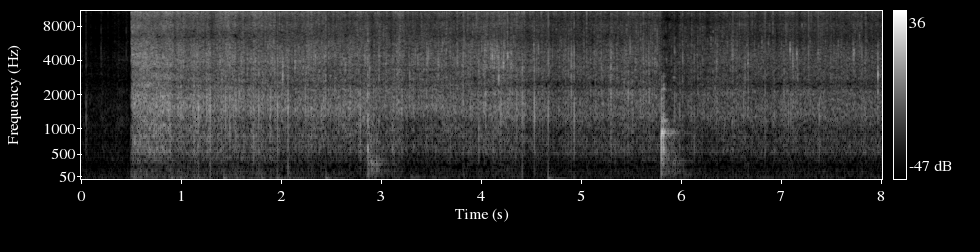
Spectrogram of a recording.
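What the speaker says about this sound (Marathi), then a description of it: "चला आता मस्त तेल गरम झालेलं आहे आणि मी आता टाकून घेते हिरवी मिरची आणि लसण आणि कांदा" Green chilli, garlic and onion drop into hot oil with a sudden loud sizzle that keeps crackling steadily, with a couple of stirring knocks along the way.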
